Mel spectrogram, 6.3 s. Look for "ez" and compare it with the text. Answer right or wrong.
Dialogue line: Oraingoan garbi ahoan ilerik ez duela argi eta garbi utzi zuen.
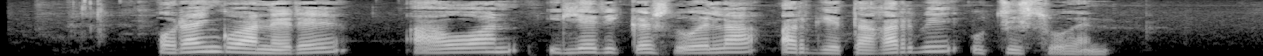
right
